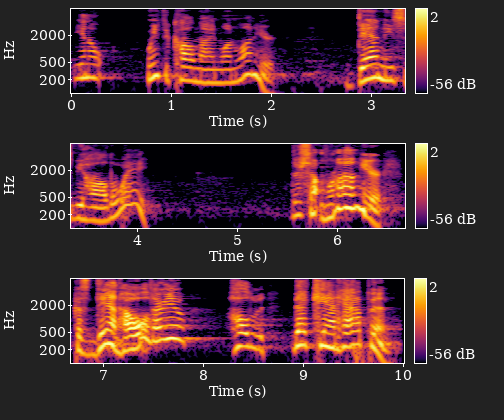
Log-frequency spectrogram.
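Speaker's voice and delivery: high-pitched, incredulous onlooker; baffled concern, pitched well up; acted alarmed disbelief. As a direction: play someone worried the speaker has lost it. Acts listeners thinking the speaker crazy.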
